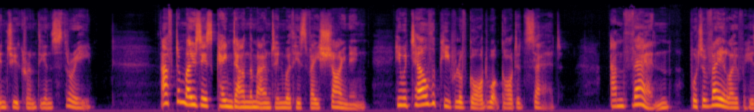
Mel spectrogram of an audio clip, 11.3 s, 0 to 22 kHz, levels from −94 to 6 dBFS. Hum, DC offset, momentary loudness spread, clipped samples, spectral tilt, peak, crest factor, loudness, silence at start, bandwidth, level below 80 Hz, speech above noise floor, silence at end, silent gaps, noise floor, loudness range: none; under 0.1%; 12 LU; under 0.1%; -3.5 dB/octave; -2 dBFS; 20 dB; -21 LUFS; 0 s; 16.5 kHz; -62 dBFS; 37 dB; 0 s; none; -58 dBFS; 6 LU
